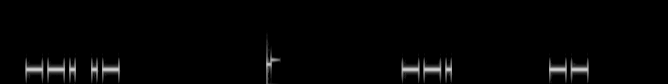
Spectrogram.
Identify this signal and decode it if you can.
Morse code, heard as a keyed tone, about 21 wpm, spaced as for 11 wpm, 700 Hz. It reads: GA GM
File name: Top 20 QSO Elements - 6x Character Spacing - 22wpm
